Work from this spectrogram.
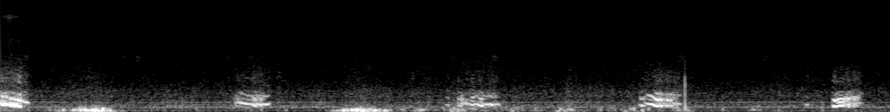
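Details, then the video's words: Bongbong, a pet cat sharing a bed, snores heavily while asleep indoors: rhythmic raspy snores about every three seconds, each breath a deep low rumble followed by a higher, rougher rattling burst, with quiet pauses between. "고양이 코골이 실화냐?"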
